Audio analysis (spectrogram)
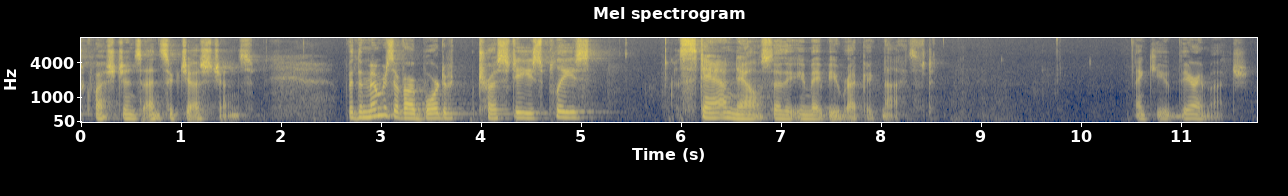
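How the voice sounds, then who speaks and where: A woman leading a congregational service, reading the affirmation and welcome announcements in a measured, formal way. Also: lowish voice. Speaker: worship service leader. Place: congregation sanctuary.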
